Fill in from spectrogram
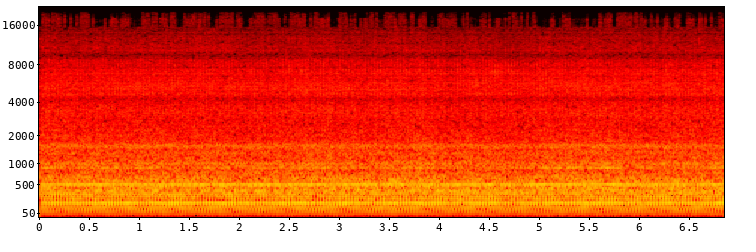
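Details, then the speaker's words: Honda HS520 snowblower Honda 4-stroke engine after new OEM carburetor and governor adjustment, slightly warmed up: steady even drone without hunting or surging; governor holding throttle plate properly, earlier fuel starvation resolved. "Took just a minute to get it to warm up a little, but you can see now that governor is working perfectly and the throttle plate is standing on its own."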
